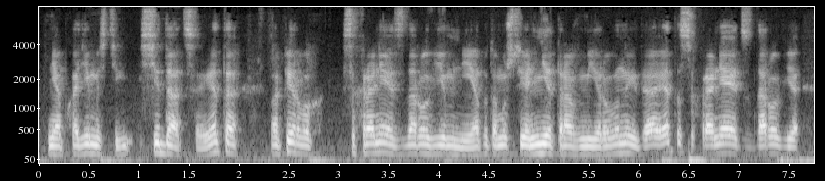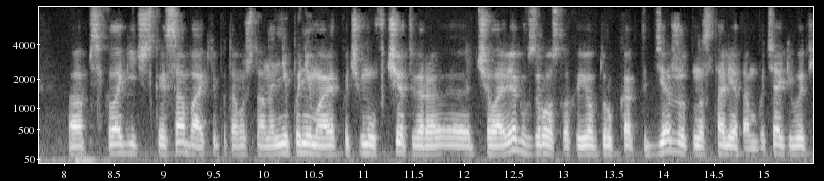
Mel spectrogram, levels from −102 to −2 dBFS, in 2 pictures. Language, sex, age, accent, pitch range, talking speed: Russian, male, 20-39, native, 115-135 Hz, 145 wpm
